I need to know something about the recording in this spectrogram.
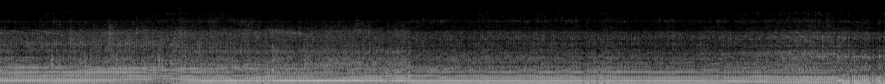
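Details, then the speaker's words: Rotary engine idling cold at about 800 rpm, not yet warmed up: low steady buzzy, slightly choppy exhaust, idling normally after a slightly rough start. "a little bit pissy to start up but you it hasn't even warmed up yet she's perfectly idling out of whatever 800 rpm"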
